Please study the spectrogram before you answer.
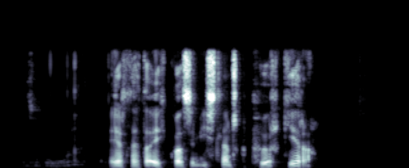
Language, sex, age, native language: Icelandic, male, 30-39, Icelandic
